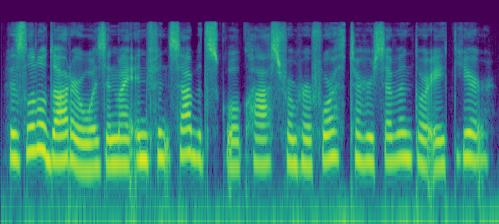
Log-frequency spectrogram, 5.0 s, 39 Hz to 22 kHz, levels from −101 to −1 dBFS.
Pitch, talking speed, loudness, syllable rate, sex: 235 Hz, 230 wpm, -16 LUFS, 5.0 syllables/s, female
